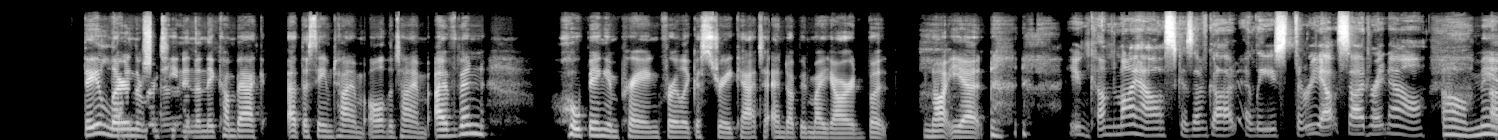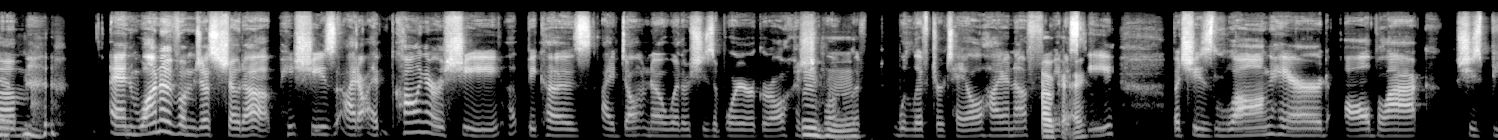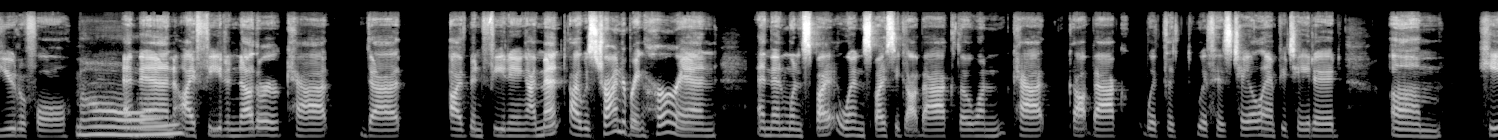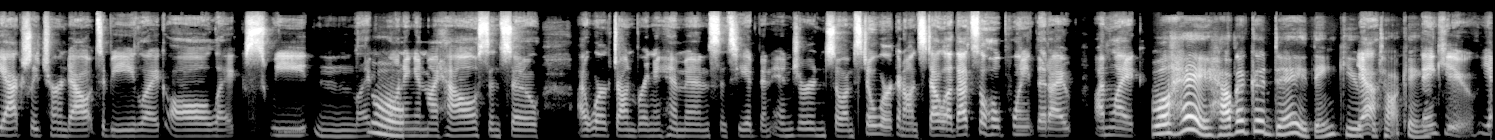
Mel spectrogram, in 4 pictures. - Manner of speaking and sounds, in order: tapping; chuckle; chuckle; drawn out: "No"
- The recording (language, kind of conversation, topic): English, unstructured, Which small morning rituals help you feel better—calmer, happier, or more energized—and what’s the story behind them?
